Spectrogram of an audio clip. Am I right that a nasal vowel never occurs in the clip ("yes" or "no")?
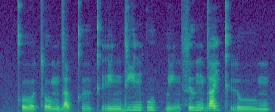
yes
